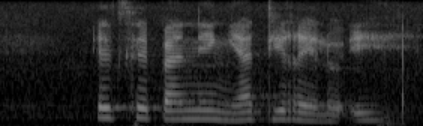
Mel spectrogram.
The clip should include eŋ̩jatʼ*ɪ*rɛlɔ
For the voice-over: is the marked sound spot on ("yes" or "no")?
no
